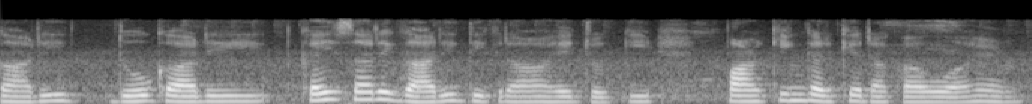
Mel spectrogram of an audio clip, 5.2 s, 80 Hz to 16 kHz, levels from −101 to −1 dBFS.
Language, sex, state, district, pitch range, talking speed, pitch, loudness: Hindi, female, Arunachal Pradesh, Papum Pare, 180-205 Hz, 185 wpm, 190 Hz, -18 LUFS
